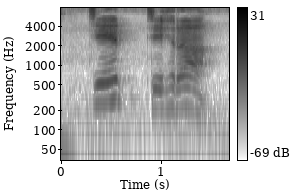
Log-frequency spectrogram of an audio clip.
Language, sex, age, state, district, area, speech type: Santali, female, 30-45, Jharkhand, Seraikela Kharsawan, rural, read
